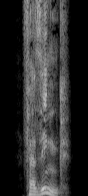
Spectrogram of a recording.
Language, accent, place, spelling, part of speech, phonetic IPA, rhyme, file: German, Germany, Berlin, versink, verb, [fɛɐ̯ˈzɪŋk], -ɪŋk, De-versink.ogg
- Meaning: singular imperative of versinken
